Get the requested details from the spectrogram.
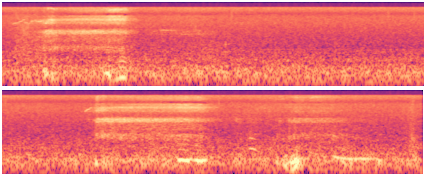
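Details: Snoring: soft snoring breaths about six seconds apart, with faint whistling and low room noise.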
